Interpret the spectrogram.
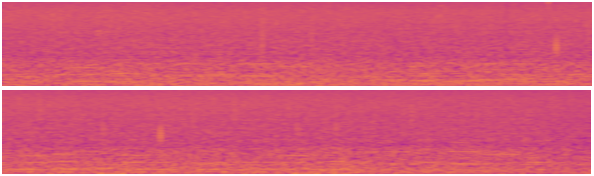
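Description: Heavy rain pelting the sea surface, heard underwater through a hydrophone as a steady, dense hiss, with a few faint isolated clicks.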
